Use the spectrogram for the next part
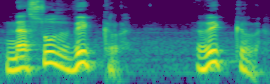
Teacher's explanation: اگر یہاں پر دیکھیں جیم آ گیا وقف جائز، اگر یہاں پر رکیں گے تو یہ را آپ کا عارضی سکون سے ساکن بنے گا، اور پھر آپ پڑھیں گے نسوا الذکر، ذکر. تو را کو آپ نے باریک پڑھنا ہے وقف کی صورت میں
